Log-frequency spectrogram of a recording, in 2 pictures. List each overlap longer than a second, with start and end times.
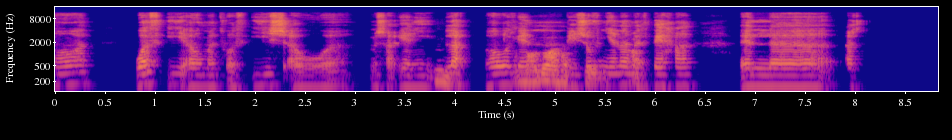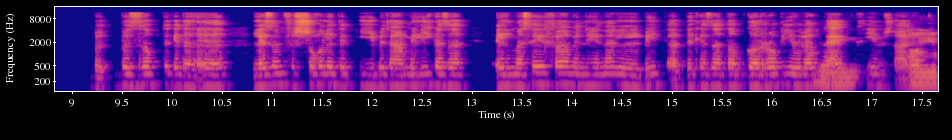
4.6-5.8

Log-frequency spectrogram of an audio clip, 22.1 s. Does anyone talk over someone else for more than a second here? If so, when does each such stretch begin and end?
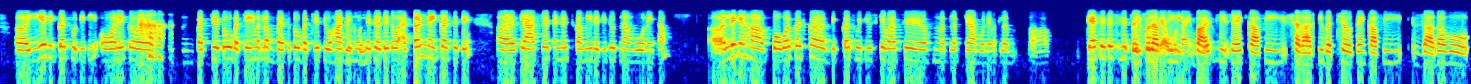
17.0-18.4

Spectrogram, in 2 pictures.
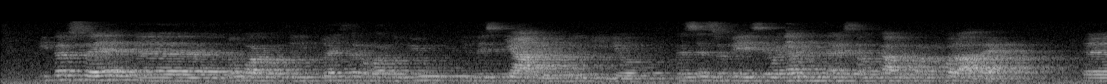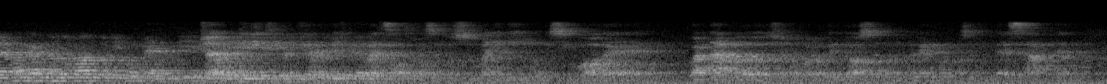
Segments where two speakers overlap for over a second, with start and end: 13.1-15.0

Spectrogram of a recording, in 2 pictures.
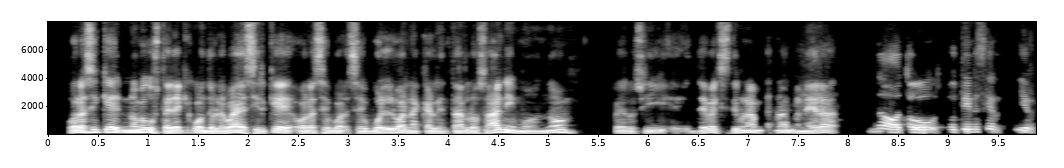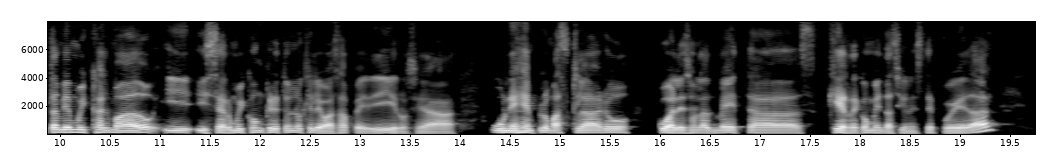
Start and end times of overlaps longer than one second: none

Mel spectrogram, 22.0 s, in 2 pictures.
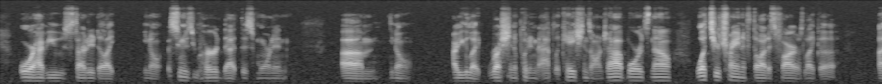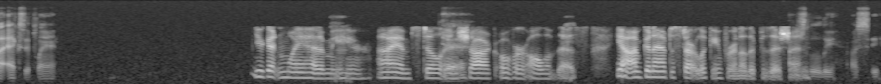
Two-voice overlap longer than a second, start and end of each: none

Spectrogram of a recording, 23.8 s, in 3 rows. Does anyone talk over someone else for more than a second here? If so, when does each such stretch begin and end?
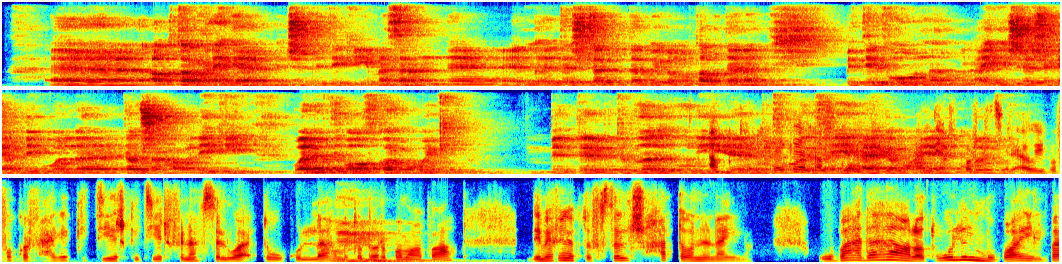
13.2-15.5

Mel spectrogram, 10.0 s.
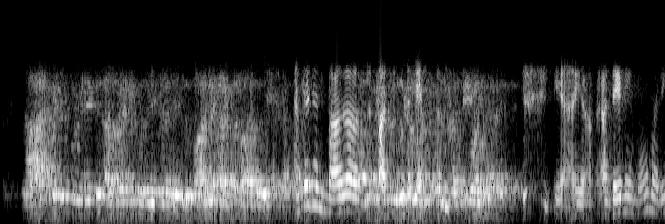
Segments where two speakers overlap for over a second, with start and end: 5.3-6.6

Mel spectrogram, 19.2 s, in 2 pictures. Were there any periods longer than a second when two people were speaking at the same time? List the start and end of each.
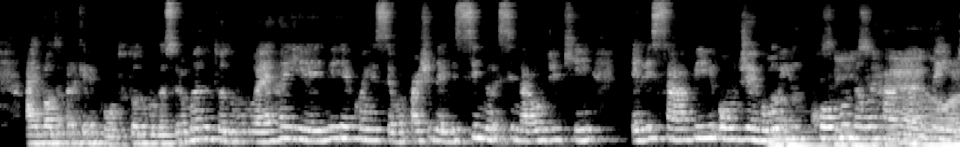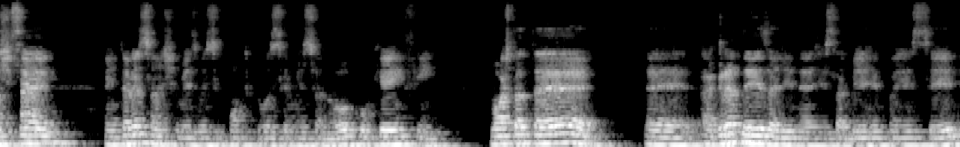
7.7-10.1

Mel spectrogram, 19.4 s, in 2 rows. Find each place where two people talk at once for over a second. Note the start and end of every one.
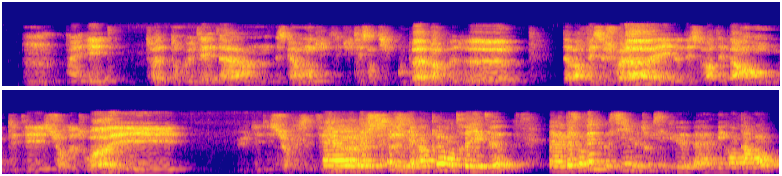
13.7-14.9

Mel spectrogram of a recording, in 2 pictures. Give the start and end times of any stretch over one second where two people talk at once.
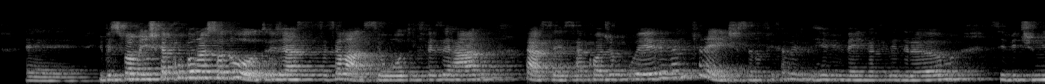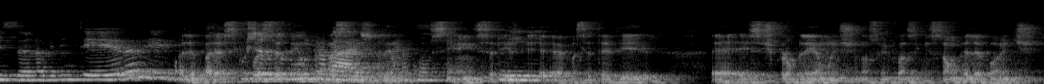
12.9-14.5

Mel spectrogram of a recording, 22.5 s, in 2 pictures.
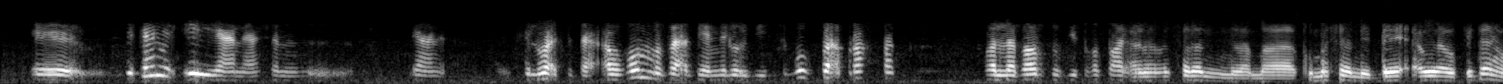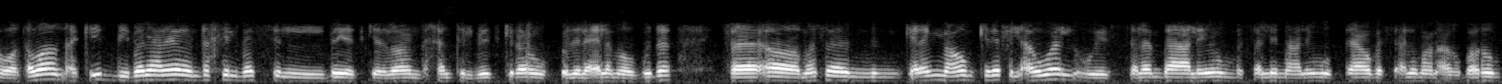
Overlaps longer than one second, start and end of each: none

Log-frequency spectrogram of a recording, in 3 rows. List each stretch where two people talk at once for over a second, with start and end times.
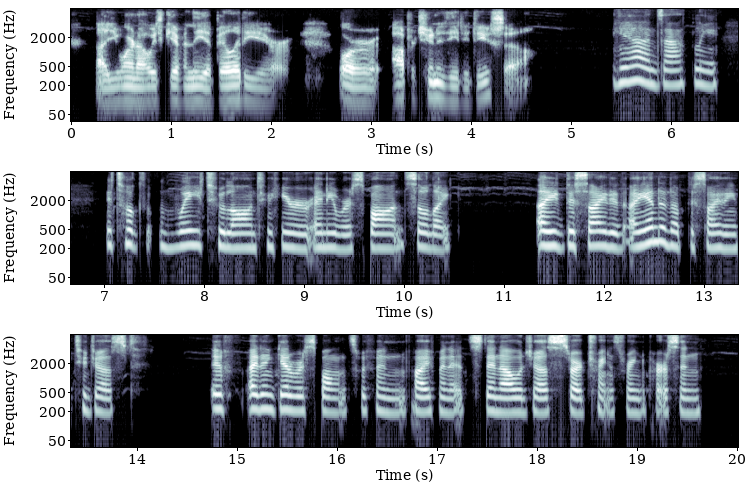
none

